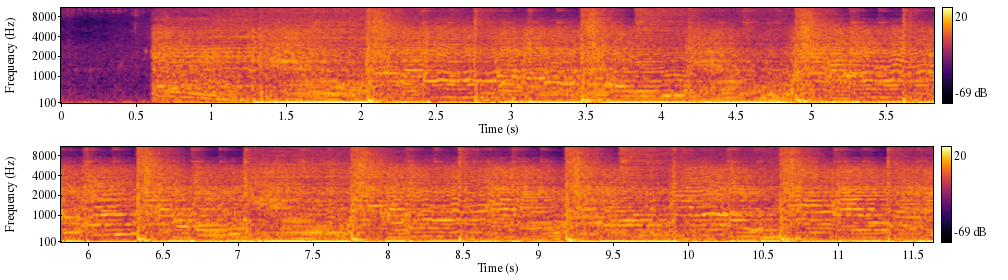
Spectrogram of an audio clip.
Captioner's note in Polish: Aplauz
